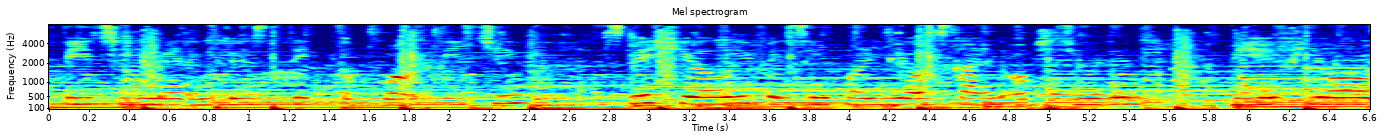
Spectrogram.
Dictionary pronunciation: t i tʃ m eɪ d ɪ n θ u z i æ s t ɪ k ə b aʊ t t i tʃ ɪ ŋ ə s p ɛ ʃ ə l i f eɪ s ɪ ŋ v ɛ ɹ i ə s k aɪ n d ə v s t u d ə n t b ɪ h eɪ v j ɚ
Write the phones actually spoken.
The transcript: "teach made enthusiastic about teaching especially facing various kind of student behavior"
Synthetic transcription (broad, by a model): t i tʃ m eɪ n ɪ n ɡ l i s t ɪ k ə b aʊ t t i tʃ ɪ ŋ s p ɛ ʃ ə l i f eɪ s ɪ ŋ f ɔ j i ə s k aɪ n d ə f s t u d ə n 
